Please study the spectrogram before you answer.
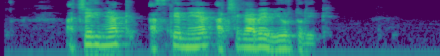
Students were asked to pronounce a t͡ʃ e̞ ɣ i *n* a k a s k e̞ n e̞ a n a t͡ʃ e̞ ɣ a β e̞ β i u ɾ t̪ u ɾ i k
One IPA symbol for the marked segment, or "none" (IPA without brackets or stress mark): ɲ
